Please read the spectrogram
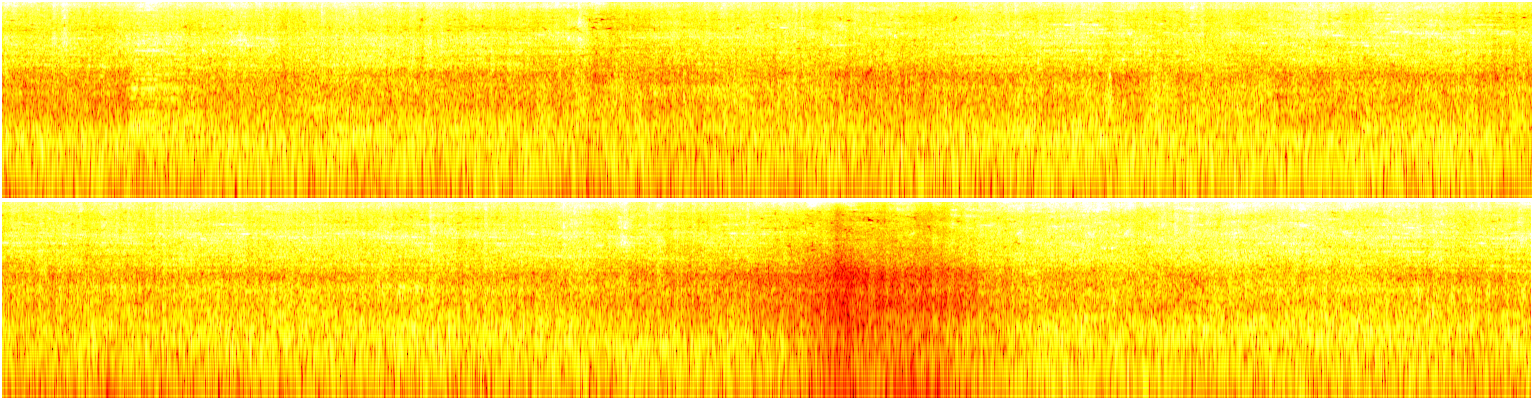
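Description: Freight train's boxcars and tank cars rolling past close by: a steady, loud rumble and rattle of steel wheels on the rails, clicking over the rail joints. The noise eases briefly a little before two-thirds of the way through, then comes back.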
